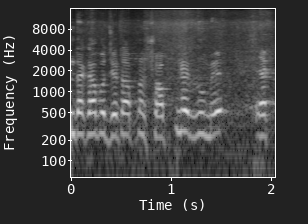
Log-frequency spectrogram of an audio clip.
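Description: A man talking steadily in Bengali, with only short pauses.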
